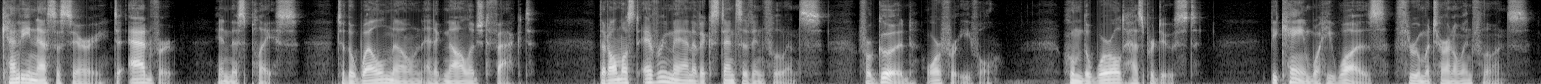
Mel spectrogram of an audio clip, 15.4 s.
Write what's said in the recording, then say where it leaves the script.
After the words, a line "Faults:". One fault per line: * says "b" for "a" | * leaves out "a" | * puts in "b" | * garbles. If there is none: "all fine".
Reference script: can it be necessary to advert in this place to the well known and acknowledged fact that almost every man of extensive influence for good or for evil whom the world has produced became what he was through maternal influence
can be necessary to advert in this place to the well known and acknowledged fact that almost every man of extensive influence for good or for evil whom the world has produced became what he was through maternal influence
Faults:
* leaves out "it"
